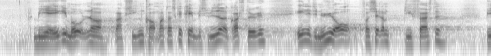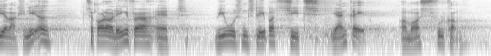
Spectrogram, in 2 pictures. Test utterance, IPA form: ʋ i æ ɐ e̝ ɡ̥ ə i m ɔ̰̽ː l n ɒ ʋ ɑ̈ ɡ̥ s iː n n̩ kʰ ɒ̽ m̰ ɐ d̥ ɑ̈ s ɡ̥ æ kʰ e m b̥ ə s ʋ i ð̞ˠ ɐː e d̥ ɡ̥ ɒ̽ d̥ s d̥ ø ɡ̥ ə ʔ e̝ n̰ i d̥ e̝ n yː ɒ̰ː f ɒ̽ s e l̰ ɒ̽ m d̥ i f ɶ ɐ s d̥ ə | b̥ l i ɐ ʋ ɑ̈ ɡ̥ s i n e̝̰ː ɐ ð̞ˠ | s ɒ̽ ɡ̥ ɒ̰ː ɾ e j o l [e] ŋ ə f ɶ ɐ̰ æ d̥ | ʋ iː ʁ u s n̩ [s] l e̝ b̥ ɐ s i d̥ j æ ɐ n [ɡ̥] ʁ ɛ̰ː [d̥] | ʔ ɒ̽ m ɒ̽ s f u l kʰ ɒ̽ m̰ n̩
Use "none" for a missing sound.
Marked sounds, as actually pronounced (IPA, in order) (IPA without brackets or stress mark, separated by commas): e, s, ɡ̥, b̥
